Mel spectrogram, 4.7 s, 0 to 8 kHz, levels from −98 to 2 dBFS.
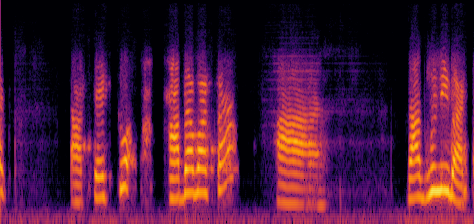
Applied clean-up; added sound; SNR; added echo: neural diffusion model UNIVERSE++.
